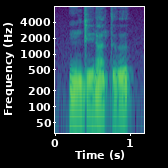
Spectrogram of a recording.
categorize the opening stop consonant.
plain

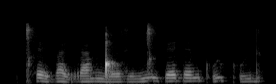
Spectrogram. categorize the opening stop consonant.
click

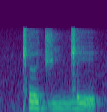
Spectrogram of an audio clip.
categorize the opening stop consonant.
click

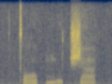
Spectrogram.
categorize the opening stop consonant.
ejective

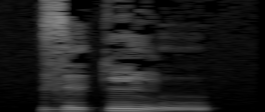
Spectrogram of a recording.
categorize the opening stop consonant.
plain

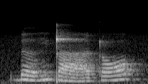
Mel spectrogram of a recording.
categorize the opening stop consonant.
implosive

